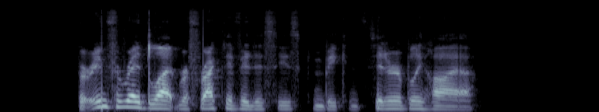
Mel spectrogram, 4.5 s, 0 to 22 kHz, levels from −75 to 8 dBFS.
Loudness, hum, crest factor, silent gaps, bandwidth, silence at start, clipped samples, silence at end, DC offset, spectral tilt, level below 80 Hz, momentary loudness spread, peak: -23 LUFS; none; 20 dB; none; 15.5 kHz; 0.6 s; under 0.1%; 0.95 s; under 0.1%; -5.5 dB/octave; -68 dBFS; 16 LU; -4 dBFS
